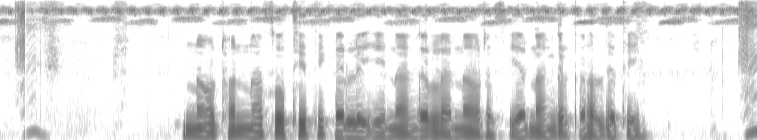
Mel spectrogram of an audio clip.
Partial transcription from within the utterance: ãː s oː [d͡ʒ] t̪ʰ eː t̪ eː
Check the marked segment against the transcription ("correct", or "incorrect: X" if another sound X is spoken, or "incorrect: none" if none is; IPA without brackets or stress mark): incorrect: none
